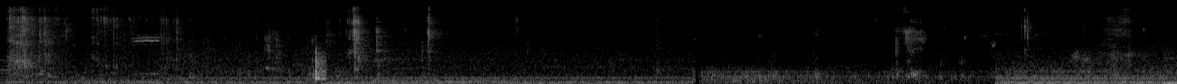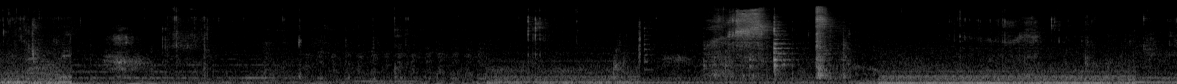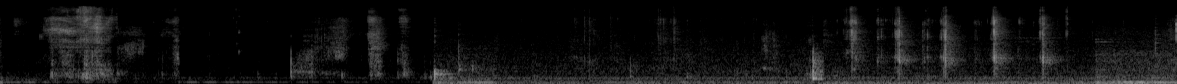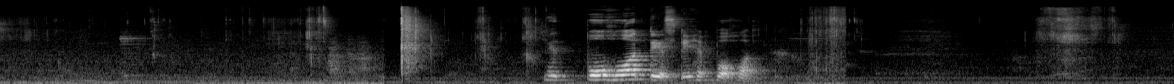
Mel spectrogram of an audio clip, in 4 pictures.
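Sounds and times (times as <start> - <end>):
person chewing and crunching: 0.0 - 2.0, 21.1 - 22.9, 29.2 - 34.3, 35.0 - 38.6, 39.4 - 40.8
low steady hum: 0.1 - 23.6.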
